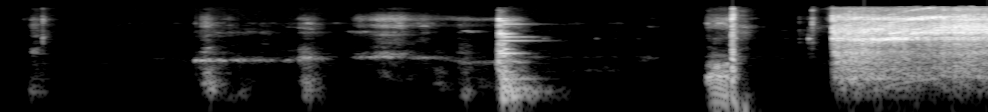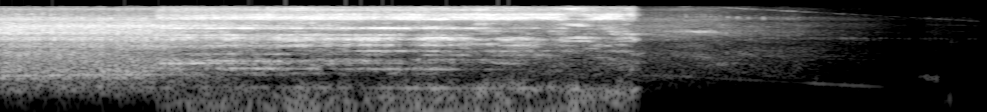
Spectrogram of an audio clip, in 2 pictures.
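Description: A few light clicks and knocks of metal being handled, then a corded angle grinder with a cutting disc starts about four seconds in and cuts into the sheet-steel repair panel for about four seconds. It is then released and winds down with a falling whine.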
